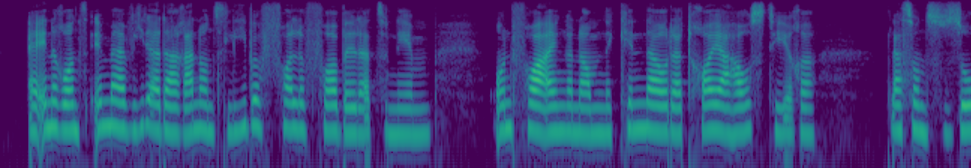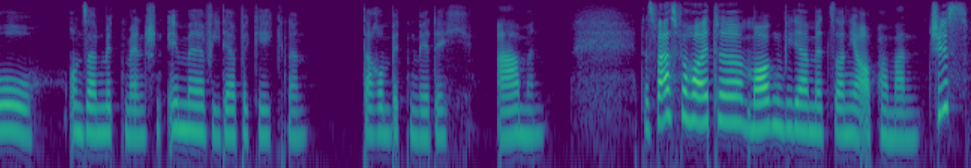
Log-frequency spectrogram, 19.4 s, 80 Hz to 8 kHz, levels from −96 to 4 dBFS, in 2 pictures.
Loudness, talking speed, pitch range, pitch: -37 LUFS, 115 wpm, 205-235 Hz, 220 Hz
